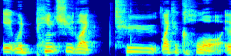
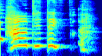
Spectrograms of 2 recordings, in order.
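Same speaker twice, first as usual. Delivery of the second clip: laughing disbelief; 5 dB louder, faster than usual. Real, not acted.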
